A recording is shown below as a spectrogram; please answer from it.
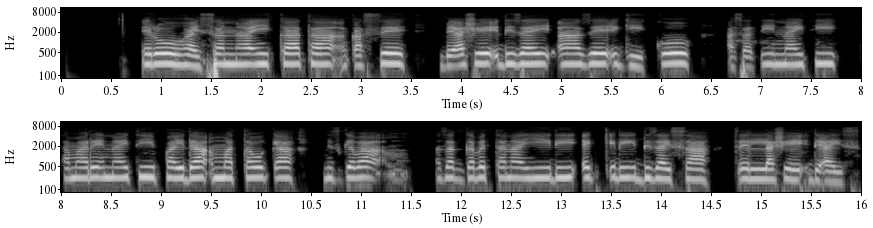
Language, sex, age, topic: Gamo, female, 25-35, government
